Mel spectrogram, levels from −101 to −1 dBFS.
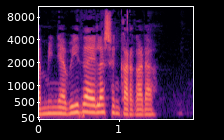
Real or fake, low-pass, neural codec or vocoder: real; 9.9 kHz; none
